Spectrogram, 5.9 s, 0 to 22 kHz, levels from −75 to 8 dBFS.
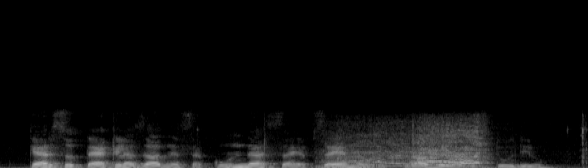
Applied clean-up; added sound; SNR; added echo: none; Zipper (clothing); 8 dB; none.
